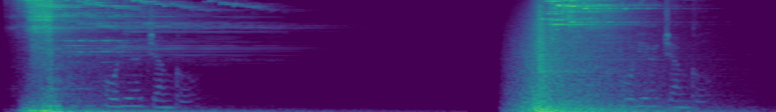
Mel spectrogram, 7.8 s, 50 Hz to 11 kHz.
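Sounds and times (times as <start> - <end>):
magic hit whoosh: 5.1 - 7.2.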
